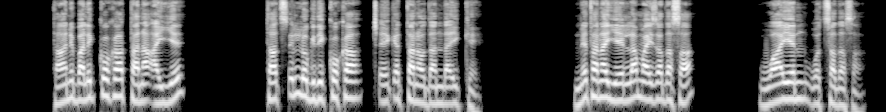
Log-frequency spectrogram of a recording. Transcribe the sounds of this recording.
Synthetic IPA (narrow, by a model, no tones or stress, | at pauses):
t̪aːnɪbɐlɪkːɔkɐt̪ɐnɐːjːɛ | t̪ɐt͡sʼɪlːɔɡɪd̪ɪkːɔkɐt͡ʃʼeːkʼɛt̪ːɐnɐwd̪ɐnd̪ɐɪkːɛ̰ | nɛt̪ɐnɐjeːlːɐmɐjzɐd̪ɐsɐ | waːjɛnwɔt͡sːɐd̪ɐsɐ̰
